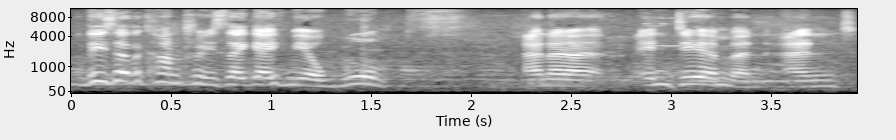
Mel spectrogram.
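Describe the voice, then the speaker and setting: Through noticeable background noise and audible room echo, a woman with a London accent speaks at a fairly high pitch with lively intonation. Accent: British English, London. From England, UK (British Pakistani). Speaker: vlogger. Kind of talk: casual vlog. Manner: animated; fast.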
